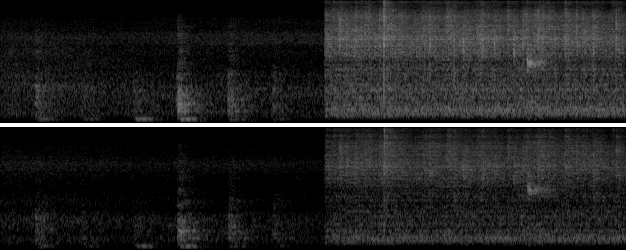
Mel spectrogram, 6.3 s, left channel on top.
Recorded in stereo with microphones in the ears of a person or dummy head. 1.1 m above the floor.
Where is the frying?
35° left (ahead or behind), 0.5 m.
